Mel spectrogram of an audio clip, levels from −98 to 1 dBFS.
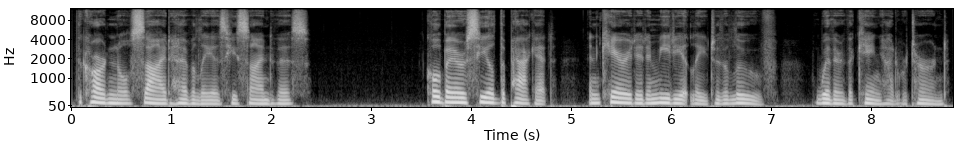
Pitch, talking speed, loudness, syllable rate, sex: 135 Hz, 165 wpm, -19 LUFS, 6.0 syllables/s, female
